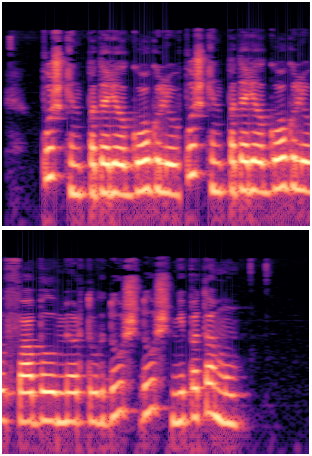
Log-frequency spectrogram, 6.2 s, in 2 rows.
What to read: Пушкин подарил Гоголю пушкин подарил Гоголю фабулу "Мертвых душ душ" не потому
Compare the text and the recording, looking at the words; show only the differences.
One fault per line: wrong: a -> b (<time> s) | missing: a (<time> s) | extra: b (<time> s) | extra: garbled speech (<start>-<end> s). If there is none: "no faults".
no faults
